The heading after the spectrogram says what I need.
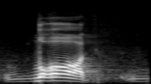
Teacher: اس کی ایک صفت ہے, صفت استطالت, یعنی طویل ہونا. تو یہ اپنے مخرج میں طویل ہوتا ہے, لمبا ہوتا ہے, لمبا ہو کر پھر ادا ہوتا ہے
